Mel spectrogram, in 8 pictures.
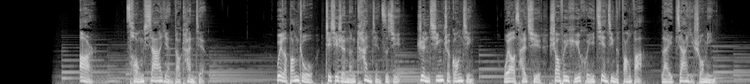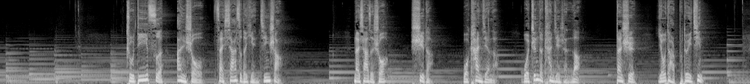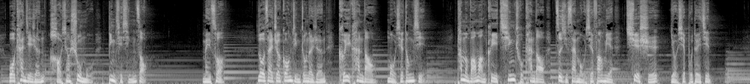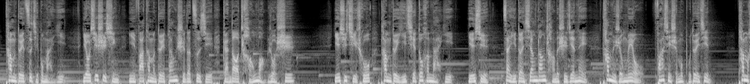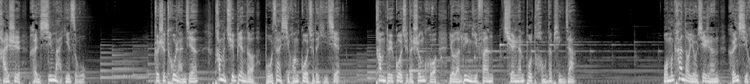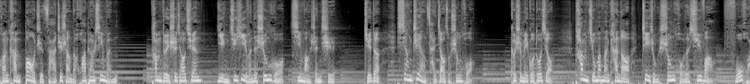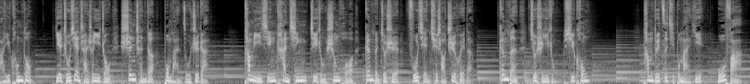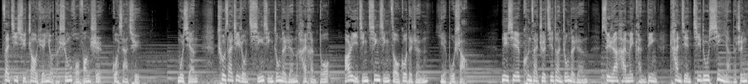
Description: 首页 > 有声书 | 灵性低潮录 | 灵性生活 > 灵性低潮录 第五章 你看见了吗？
